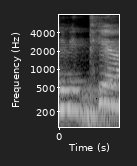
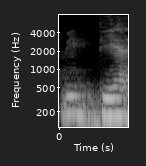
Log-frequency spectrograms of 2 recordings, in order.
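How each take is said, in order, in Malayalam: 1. 'd' ശബ്ദം കടുപ്പമായി ഉച്ചരിക്കുന്നു. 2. 'd' ശബ്ദം മൃദുവായി ഉച്ചരിക്കുന്നു. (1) "ആൾക്കാർ വിദ്യ എന്ന് പറയും" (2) "ദ എന്നുള്ളത് മൃദുവായിട്ട് ഉച്ചരിക്കേണ്ടതാണ്"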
